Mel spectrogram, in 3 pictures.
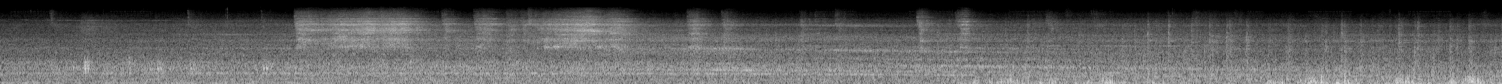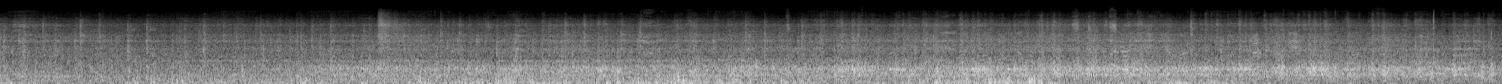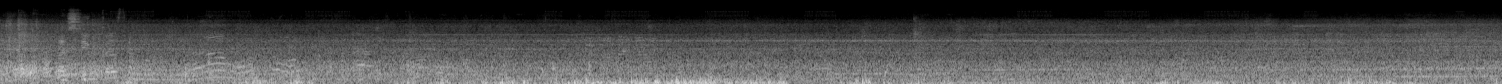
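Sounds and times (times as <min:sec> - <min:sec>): train rumble: 0:00.0 - 0:45.0
train wheels squealing: 0:02.9 - 0:10.8.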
